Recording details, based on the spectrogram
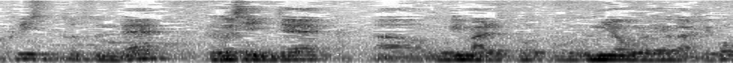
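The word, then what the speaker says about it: Χριστός: 그러니까 헬라어 원어의 의미로 우리가 발음을 한다면 크리스투스입니다. 크리스투스인데 그것이 이제 우리말 음력으로 해가지고 우리가 오늘날에는 그리스도라고 이야기를 하게 되죠.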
